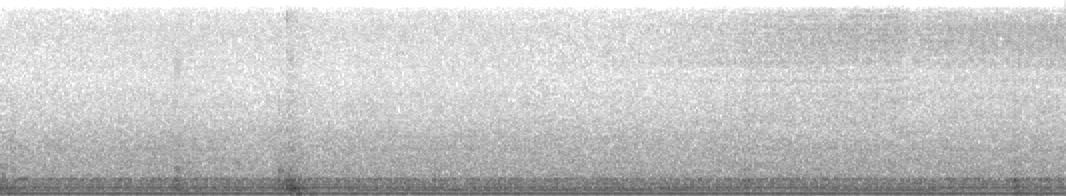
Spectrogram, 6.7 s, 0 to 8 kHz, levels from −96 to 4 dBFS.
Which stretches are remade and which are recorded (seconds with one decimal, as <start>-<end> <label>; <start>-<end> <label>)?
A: 0.0-0.7 recorded; 0.7-1.5 remade; 1.5-2.2 recorded; 2.2-3.3 remade; 3.3-5.9 recorded; 5.9-6.7 remade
